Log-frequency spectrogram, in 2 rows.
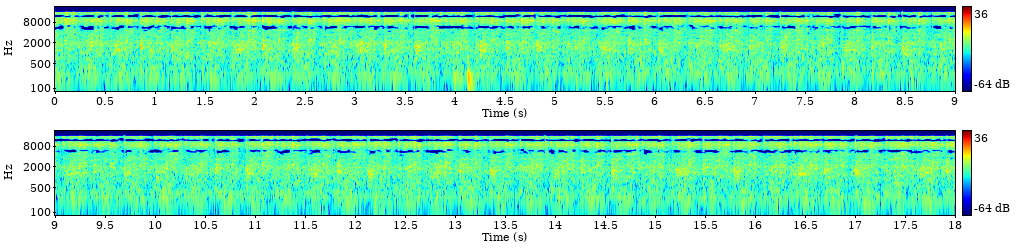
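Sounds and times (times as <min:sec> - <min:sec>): weaving loom clatter: 0:00.0 - 0:18.0.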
